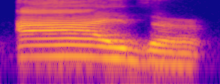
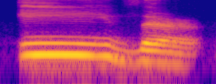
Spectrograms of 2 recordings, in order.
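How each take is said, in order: First: The first vowel is a long 'eye' sound. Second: The first vowel is a long 'ee' sound. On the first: "The Brits say either" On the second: "in American English, we say either. The E is pronounced E"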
